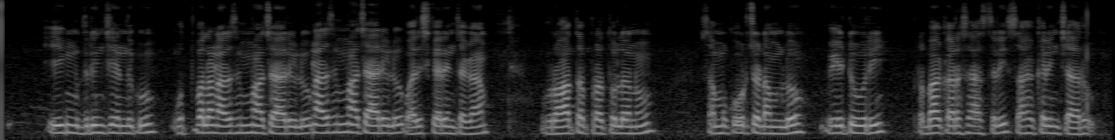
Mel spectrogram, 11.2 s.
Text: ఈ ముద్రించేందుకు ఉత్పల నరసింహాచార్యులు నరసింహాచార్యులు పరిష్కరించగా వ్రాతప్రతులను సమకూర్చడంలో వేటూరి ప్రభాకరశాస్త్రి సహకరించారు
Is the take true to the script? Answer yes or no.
yes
